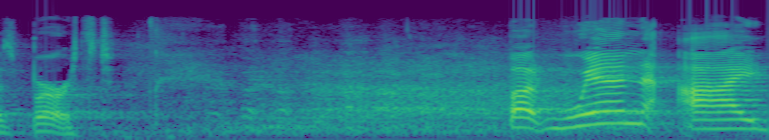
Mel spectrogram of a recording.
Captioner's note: laughter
